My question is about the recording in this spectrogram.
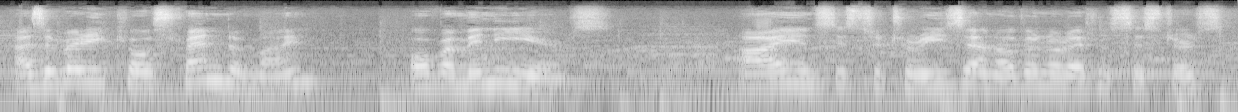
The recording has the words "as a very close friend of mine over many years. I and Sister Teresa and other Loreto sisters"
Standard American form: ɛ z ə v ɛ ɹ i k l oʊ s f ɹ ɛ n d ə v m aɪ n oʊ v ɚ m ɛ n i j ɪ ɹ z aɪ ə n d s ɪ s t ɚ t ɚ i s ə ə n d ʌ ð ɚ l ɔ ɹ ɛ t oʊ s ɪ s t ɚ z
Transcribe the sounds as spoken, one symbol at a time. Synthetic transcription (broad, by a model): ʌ z ə v ɛ ɹ i k l oʊ s f ɹ ɛ n d ə v m aɪ n oʊ v ɚ m ɛ n i j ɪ ɹ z aɪ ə n s ɪ s t ɚ t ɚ i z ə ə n ʌ ð ɚ l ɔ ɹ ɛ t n s ɪ s t ɚ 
